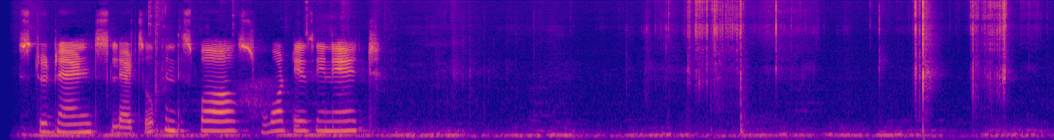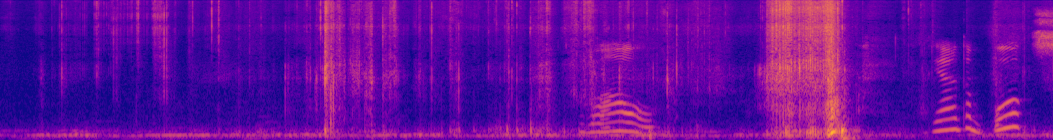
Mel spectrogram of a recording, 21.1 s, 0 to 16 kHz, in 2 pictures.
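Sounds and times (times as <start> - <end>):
packaging tearing and crinkling: 6.6 - 8.0, 9.1 - 10.3, 11.0 - 16.4, 17.2 - 19.1.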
